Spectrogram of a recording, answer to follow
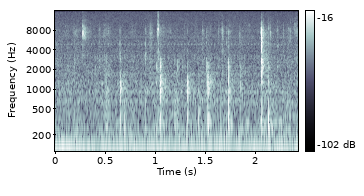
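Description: Faint, soft taps and clicks of fingers pressing paper clay onto a papier-mâché wing on a tabletop, scattered irregularly, over a low steady electrical hum.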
